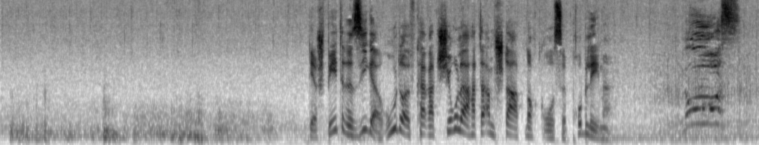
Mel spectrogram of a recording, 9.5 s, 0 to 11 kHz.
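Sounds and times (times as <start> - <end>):
sharp crack of thunder: 0.0 - 5.5, 7.6 - 9.4
heavy rain pouring at a motor race: 0.0 - 9.4
low thunder rumbling: 0.0 - 9.4
speech: 3.9 - 7.8.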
